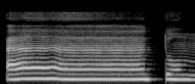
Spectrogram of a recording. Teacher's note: and this is ikhfa, so keep the sound in your nose. And you prepare your tongue to say letter ta.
